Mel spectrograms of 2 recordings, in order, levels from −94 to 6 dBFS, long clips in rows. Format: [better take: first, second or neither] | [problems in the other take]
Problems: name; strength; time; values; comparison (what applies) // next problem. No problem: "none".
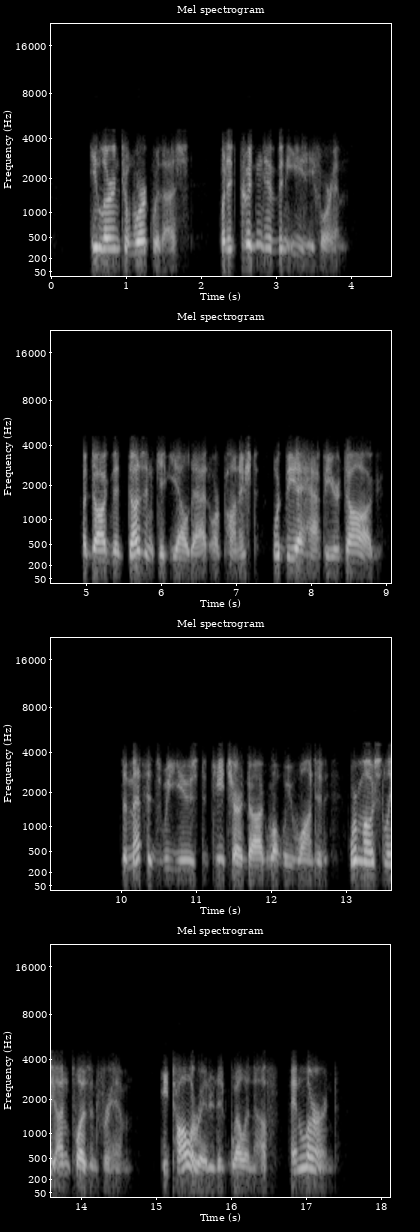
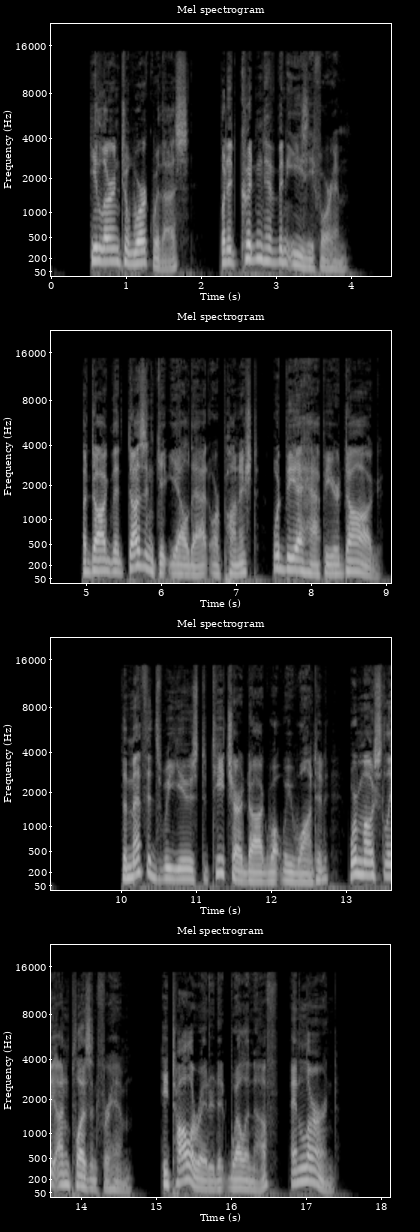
second | phone-call audio; nothing above 3.5 kHz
